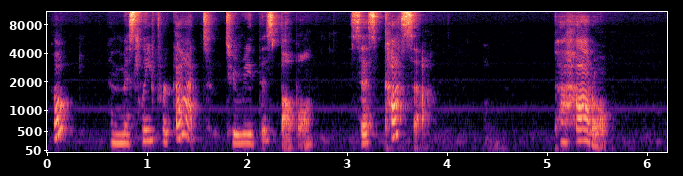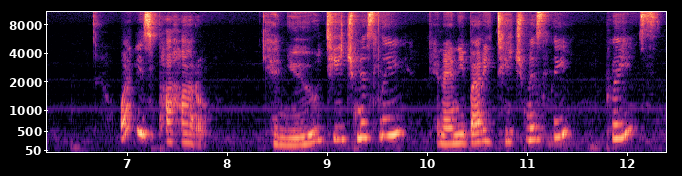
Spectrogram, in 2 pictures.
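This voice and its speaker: Woman, primary teacher read-aloud. Lively swooping pitch, slightly husky, unhurried, speaks straight to the children. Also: a little hiss or hum, low-quality recording. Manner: expressive, addresses children directly with questions. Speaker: teacher reading aloud to a class.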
